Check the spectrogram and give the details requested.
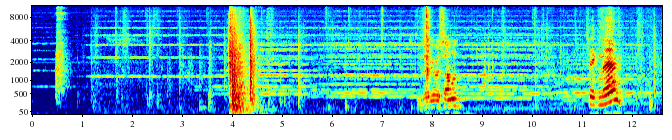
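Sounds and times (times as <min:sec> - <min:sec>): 
door of a rundown flat opening: 0:03.8 - 0:05.0
heavy door of a rundown flat closing: 0:03.9 - 0:04.8
speech: 0:07.8 - 0:08.7, 0:11.1 - 0:12.6.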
